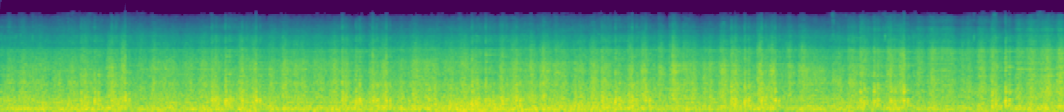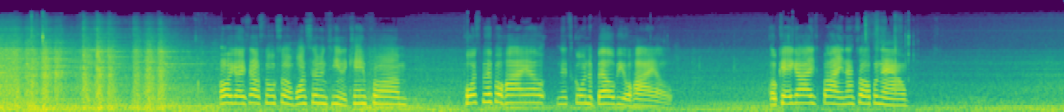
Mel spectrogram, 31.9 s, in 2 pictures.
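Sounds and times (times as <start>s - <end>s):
wheels clicking over rail joints: 0.0s - 19.1s
steel wheels rumbling on rail: 0.0s - 31.9s.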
